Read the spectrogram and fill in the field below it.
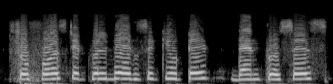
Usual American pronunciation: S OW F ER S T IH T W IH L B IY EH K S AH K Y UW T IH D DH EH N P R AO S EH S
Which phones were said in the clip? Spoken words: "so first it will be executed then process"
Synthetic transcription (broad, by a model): S OW F ER S T IH T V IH L B IY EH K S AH K Y UW T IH D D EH N P R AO S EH S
